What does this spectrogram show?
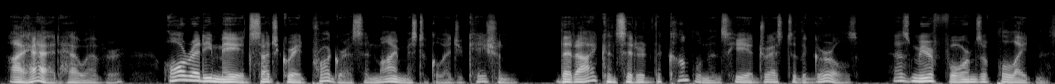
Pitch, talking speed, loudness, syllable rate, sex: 105 Hz, 155 wpm, -20 LUFS, 5.1 syllables/s, male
